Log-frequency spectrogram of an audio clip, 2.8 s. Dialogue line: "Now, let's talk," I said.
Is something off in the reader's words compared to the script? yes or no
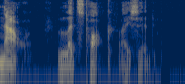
no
